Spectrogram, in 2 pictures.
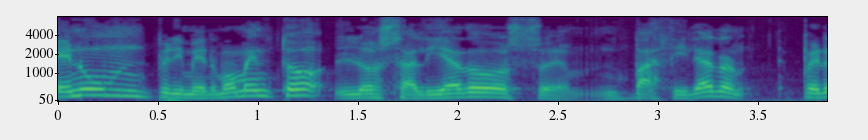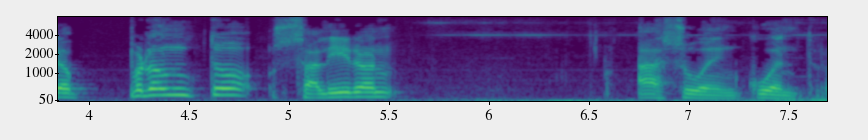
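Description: A man speaks at a very slow pace, his pitch fairly high. His voice swings very widely in pitch. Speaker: radio reporter and storyteller. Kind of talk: storytelling radio segment.

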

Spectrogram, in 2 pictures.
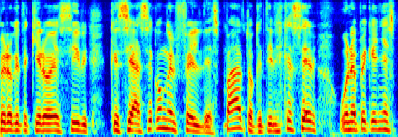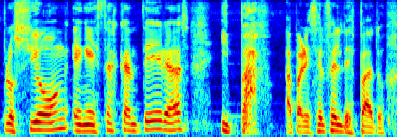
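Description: In a normal speaking voice, a man talks at a fairly high pitch and a fairly quick pace, with ordinary pitch variation, very even loudness, and hardly any pauses. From Venezuela. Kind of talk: casual chat.

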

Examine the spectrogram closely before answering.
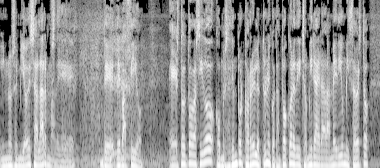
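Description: A man talks very fast. Behind him, music is playing. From Valencia, Spain. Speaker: radio host. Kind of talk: late-night radio show. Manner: animated.

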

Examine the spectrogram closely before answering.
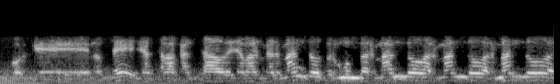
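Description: With noticeable background noise behind him, a man talks at a moderate pace in a fairly high pitch with ordinary pitch variation. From Huelva, Andalusia, Spain. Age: 20s. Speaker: radio caller. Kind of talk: casual chat.

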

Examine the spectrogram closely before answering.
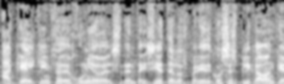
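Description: A man speaks at a fairly quick pace with ordinary pitch variation. Music plays in the background. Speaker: radio contributor. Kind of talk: radio segment narration.

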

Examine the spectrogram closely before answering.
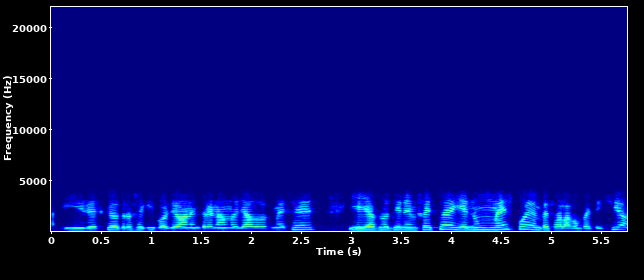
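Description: The woman talks at a fairly quick pace. Her medium-pitched delivery is monotone and flat. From Spain, Madrid region. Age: 30s. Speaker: retired football goalkeeper. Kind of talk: interview.

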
